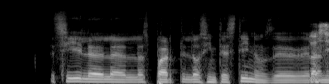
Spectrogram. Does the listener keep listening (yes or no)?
no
